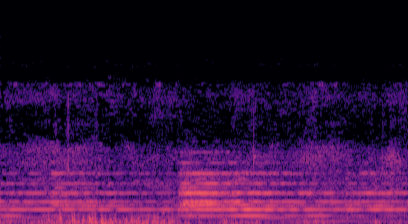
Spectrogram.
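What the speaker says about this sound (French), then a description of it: "Par contre il y a les cloches chrétiennes là qui cassent l'ambiance." Church bells ring steadily in the distance in Thale, Germany, their tones sustained and layered, with a brighter strike partway through and no voices.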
